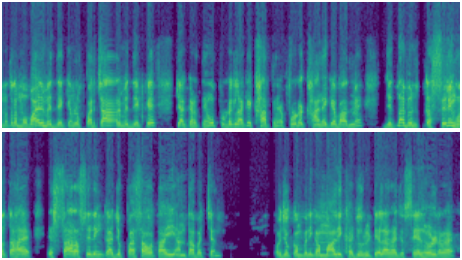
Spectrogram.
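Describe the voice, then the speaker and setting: A high-voiced man gives a motivational talk to a network marketing meeting, telling stories, acting out dialogues, and throwing rhetorical questions at listeners. The audio is dull, with no room sound.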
